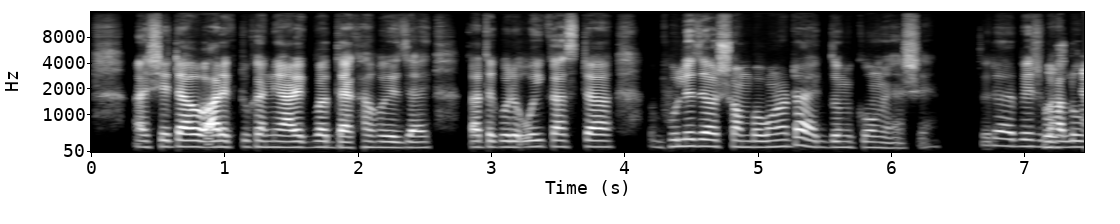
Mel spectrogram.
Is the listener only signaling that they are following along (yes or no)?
no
